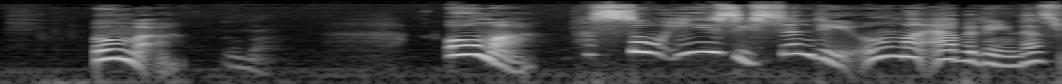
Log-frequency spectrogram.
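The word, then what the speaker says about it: Huma Abedin: Alma Dean huh oma OMA so easy Cindy uma abidine that's right I'm amidine okay so they she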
